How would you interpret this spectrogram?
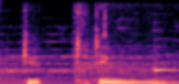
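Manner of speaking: ordinary delivery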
